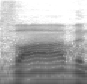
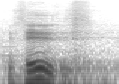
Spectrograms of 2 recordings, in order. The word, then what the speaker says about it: Veuve: I thought it was Veuve Clicquot, but online it says Vav, and somebody afterwards came up and says, "No, it's Veuve."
